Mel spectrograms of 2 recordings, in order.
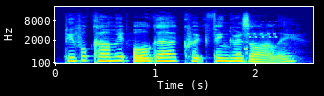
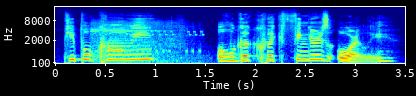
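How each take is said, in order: First: Lightly voiced southern card dealer; easy southern accent, near your own pitch. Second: Higher, louder card dealer character; bold, raised-pitch nickname reveal; brash dealer voice. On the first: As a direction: introduce yourself with a southern accent. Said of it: "give her a southern accent". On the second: Acted. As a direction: boast your nickname high and loud. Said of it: "doing the other voice more".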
